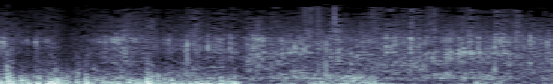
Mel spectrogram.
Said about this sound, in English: What's in front of us that's rumbling? That's a fire truck.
